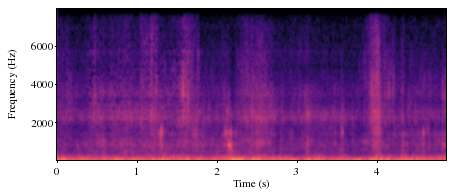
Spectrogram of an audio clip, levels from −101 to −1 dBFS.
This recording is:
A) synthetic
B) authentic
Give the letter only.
A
